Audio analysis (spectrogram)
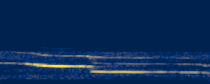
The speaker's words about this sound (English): You mean someone's going to die when a dog howls like that.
